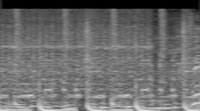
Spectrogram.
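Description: Electronic music with a steady beat of kick drums over deep bass.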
